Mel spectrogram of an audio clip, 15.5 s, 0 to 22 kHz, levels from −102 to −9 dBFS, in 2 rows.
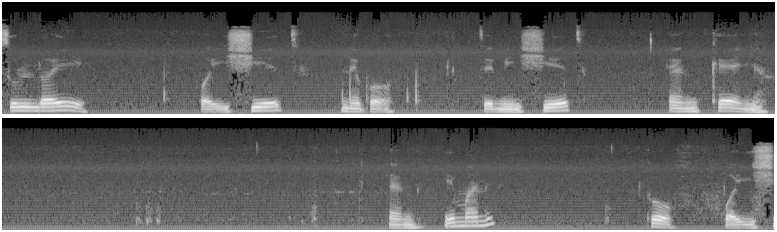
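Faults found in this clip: Mains buzz throughout the speech, steady and raspy, sitting roughly 25 dB below the talker. Built on 50 Hz harmonics reaching into the kilohertz range. Probable component: dimmer, rectifier or unshielded cable. Switching spikes, twice per mains cycle, leak into the signal path.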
